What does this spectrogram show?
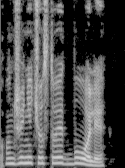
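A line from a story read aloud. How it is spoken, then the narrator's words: Inner groan. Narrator (Russian): Мысленно простонал Витька, лежа на земляном полу подвала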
